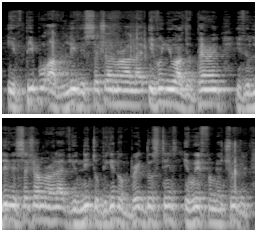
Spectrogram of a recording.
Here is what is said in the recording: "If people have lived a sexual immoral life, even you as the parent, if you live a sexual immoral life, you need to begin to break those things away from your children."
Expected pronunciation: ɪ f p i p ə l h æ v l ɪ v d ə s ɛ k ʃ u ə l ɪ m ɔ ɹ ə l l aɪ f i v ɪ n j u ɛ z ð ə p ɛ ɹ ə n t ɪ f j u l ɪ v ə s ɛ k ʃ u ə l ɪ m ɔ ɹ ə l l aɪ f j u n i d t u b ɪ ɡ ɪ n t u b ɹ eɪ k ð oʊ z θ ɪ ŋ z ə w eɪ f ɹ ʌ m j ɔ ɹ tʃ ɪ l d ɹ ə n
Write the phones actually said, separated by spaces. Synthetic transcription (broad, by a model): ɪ f p i p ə l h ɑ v l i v ə s ɛ k ʃ u ə l m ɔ ɹ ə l l aɪ f i v ɪ n j u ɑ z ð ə p ɛ ɹ ə n t ɪ f j u l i v ə s ɛ k ʃ u ə l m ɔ ɹ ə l l aɪ f j u n i d t u b ɪ ɡ ɪ n t u b ɹ eɪ k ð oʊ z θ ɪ ŋ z ə w eɪ f ɹ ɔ m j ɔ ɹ tʃ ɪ l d ɹ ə n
